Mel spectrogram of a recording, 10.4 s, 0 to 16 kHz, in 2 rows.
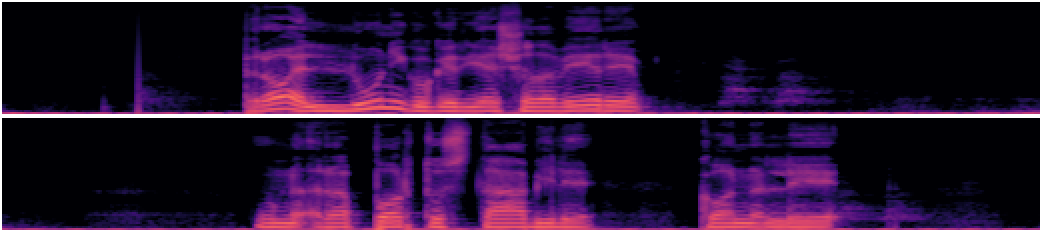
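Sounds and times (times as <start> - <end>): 
speech: 1.2 - 3.3, 6.5 - 9.4
dogs barking: 3.6 - 4.2, 9.4 - 9.8.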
